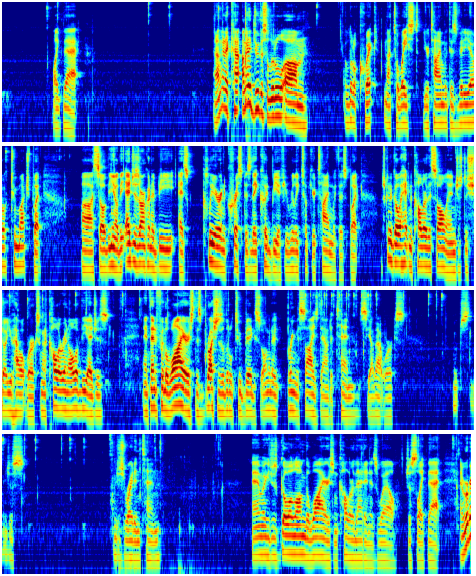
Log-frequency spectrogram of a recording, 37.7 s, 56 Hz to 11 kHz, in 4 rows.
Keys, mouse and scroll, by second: 3.5-4.7 drag, 6.5-9.9 drag, 12.3-19.4 drag, 19.5 middle click, 20.5-21.6 drag, 21.8 middle click, 25.0 click, 27.1 click, 28.3 click, 28.9 click, 29.7 click, 31.0-31.9 typing, 33.8-37.7 drag.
